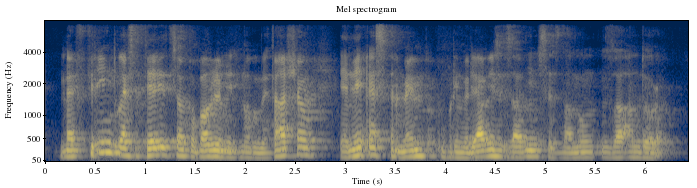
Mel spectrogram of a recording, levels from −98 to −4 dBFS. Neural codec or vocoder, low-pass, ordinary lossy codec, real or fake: codec, 44.1 kHz, 2.6 kbps, SNAC; 7.2 kHz; none; fake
